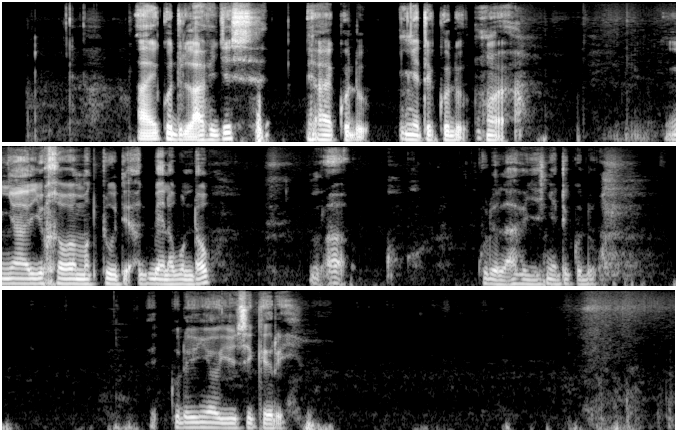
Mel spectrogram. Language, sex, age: Wolof, male, 18-24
